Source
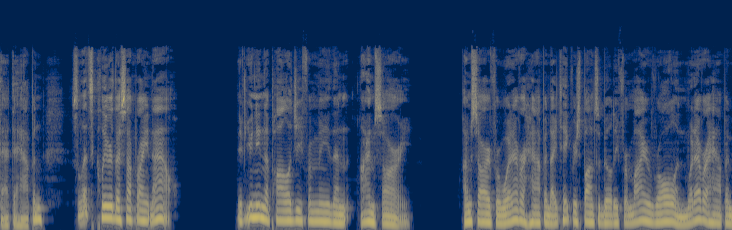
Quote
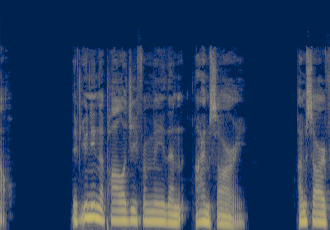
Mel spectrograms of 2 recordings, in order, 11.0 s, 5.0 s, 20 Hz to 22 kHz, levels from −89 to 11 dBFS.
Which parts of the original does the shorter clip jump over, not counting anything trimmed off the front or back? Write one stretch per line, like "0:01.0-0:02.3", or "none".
none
